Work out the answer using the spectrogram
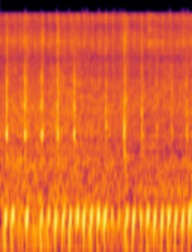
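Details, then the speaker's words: Honda Vario scooter with a new aftermarket exhaust fitted, idling: steady buzzing rattle pulsing about eight times a second over the engine beat; the upper and lower bolts were loose, likely at the stand mount. "Pro bautnya atas bawah kendor cuy Buset dua-duanya n tinggal itu aja tuh dudukan standa apa tuh tuh bunyi breo trektk nih bunyiya getar dari sini"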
